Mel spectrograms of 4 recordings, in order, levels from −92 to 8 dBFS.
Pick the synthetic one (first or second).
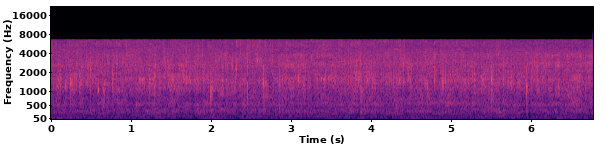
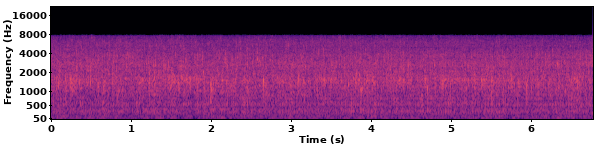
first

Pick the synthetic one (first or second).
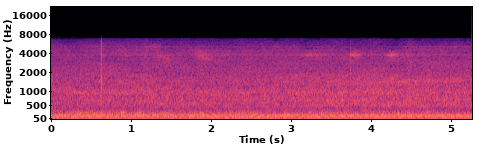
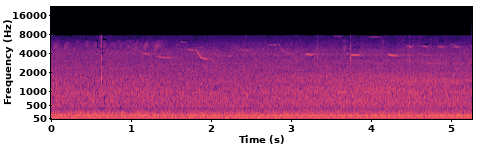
first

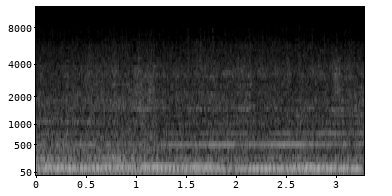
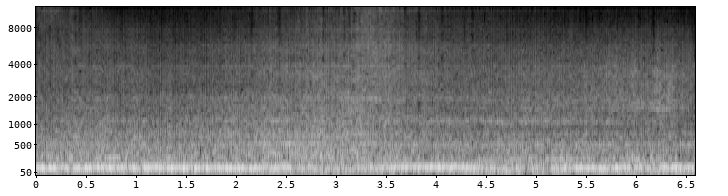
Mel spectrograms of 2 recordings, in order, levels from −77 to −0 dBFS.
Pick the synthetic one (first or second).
second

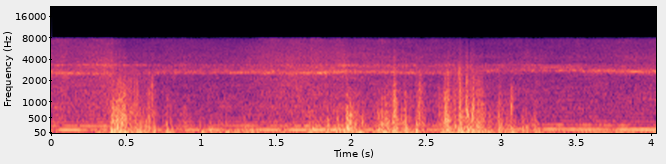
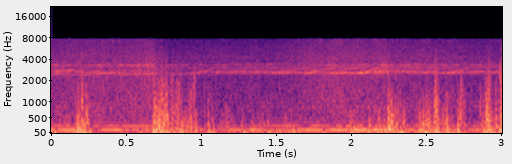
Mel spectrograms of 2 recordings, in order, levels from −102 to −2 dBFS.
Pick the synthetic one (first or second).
first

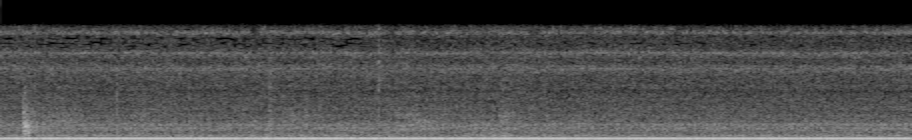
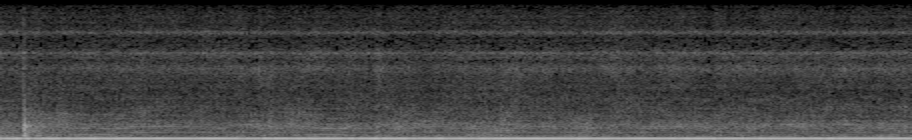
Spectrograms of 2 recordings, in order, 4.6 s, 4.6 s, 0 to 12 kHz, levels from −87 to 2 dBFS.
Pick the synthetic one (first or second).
second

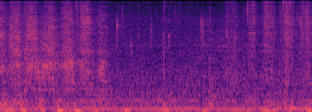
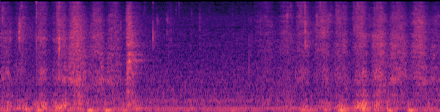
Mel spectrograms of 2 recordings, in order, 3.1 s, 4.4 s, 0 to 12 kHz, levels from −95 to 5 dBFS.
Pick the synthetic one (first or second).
second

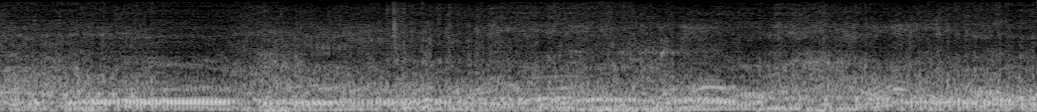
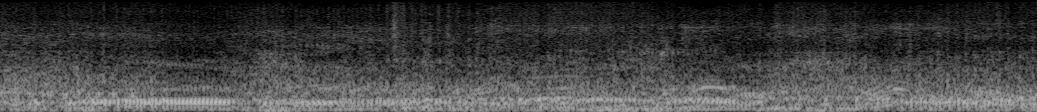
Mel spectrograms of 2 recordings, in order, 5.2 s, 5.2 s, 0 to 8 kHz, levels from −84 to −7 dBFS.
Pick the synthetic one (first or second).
first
